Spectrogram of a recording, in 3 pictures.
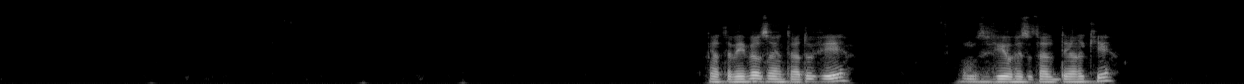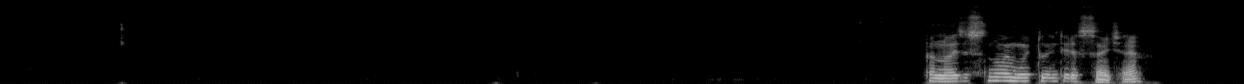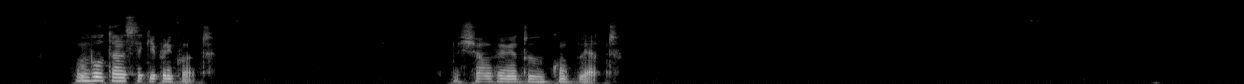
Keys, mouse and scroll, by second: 2.7 click, 5.1-6.7 drag, 8.7-9.6 drag, 10.5-12.6 drag, 13.7-14.7 middle drag, 14.7 scroll up 1, 20.0-21.3 drag, 22.1-23.1 drag, 25.0 click, 26.6 click, 27.3-28.9 drag, 30.9 click, 35.2 click, 36.5-37.3 drag.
